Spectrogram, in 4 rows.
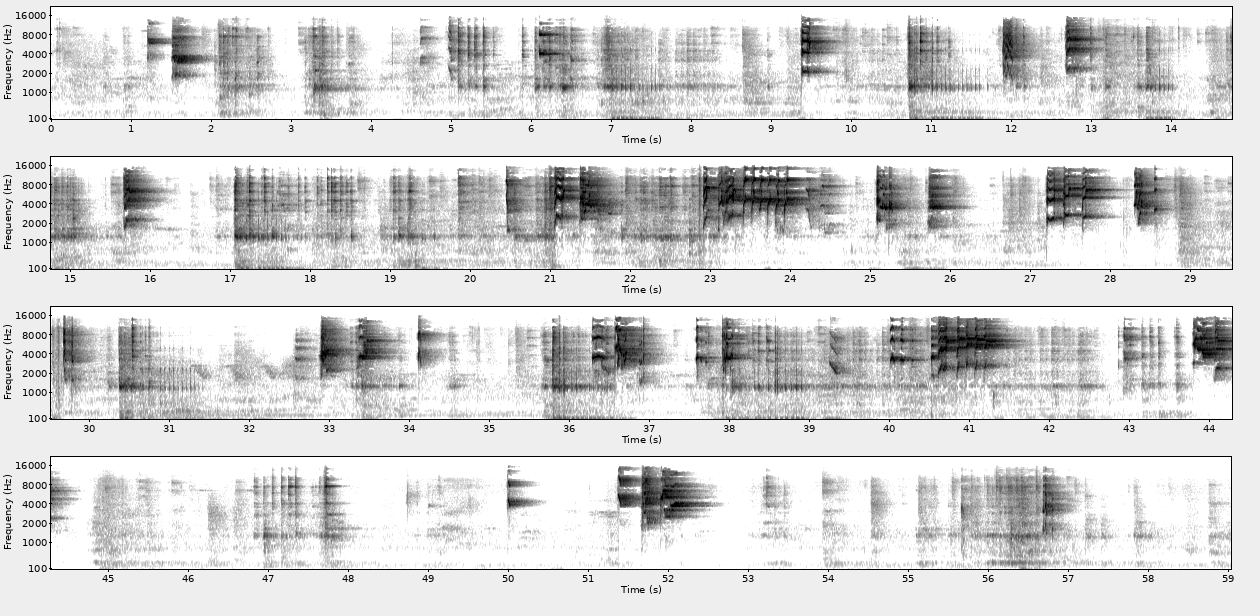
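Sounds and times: birds chirping and screeching: 1.1 - 2.5, 4.5 - 8.8, 9.4 - 16.2, 17.0 - 26.3, 29.5 - 34.4, 35.7 - 44.5, 51.4 - 52.5, 55.7 - 57.2.

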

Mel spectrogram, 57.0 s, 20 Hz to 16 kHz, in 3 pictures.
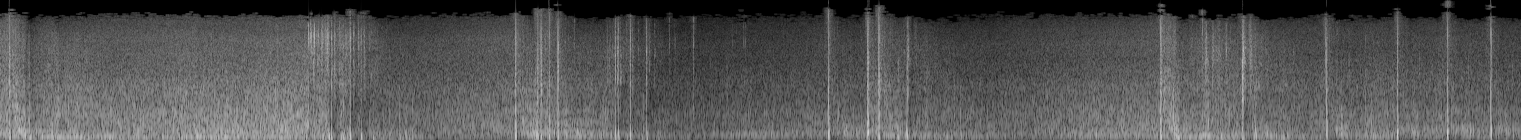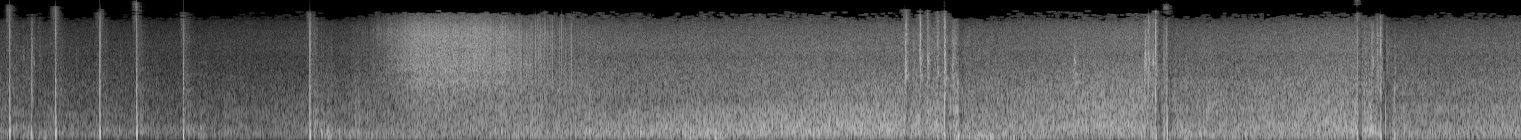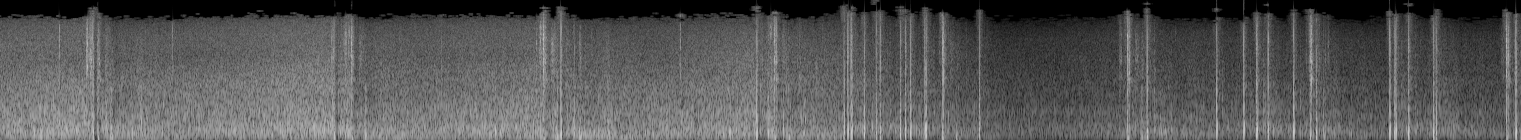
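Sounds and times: fireworks bangs: 0.0 - 1.0, 3.8 - 4.8, 6.4 - 8.3, 10.3 - 12.0, 14.4 - 21.8, 22.8 - 26.6, 33.2 - 34.1, 35.7 - 36.7, 44.7 - 45.8, 47.1 - 50.4, 52.0 - 54.8, 55.4 - 57.0
rushing background noise: 0.0 - 57.0
loud hiss: 23.0 - 26.4.

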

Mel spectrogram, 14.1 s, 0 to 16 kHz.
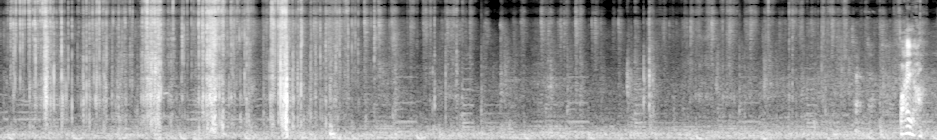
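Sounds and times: foil wrapper crinkling and tearing: 0.0 - 7.0.

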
